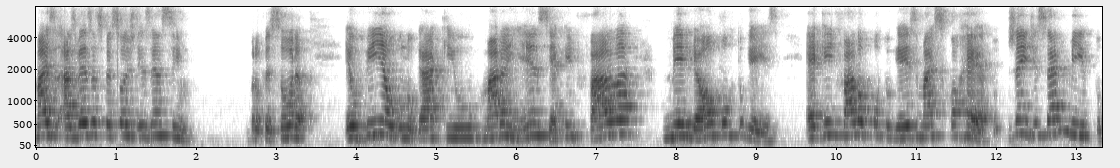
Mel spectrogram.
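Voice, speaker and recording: Woman with a high pitch, a fairly slow pace and ordinary pitch variation. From Northeast Brazil (rural area near Vaz Alegre). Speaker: teacher. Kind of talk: online lecture. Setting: remote video link. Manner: animated.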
